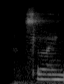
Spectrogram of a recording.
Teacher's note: bunyi vokal tinggi-rendah lidah rendah bawah gerak lidah bagian depan struktur terbuka bentuk bibir tak bulan contoh pengucapannya adalah a-line jutnya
